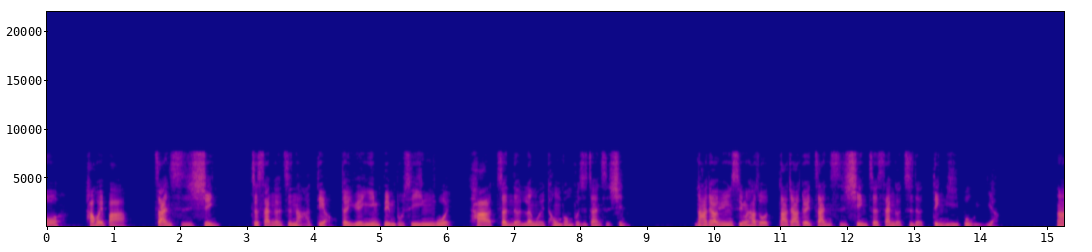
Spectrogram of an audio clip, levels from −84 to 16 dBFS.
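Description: A speech recording with nothing technically wrong with it, its faint room noise sitting about 52 dB below the speech.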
